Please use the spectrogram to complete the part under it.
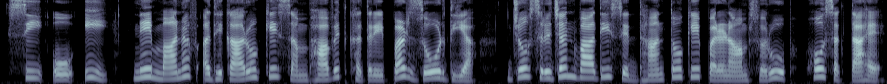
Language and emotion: Hindi, neutral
